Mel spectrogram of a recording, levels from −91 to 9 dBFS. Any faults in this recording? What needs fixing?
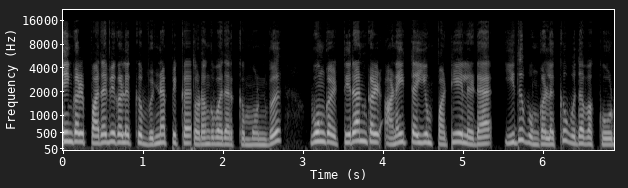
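A burst of packet loss interrupts the speech from 1.53 to 1.61 s, just before "தொடங்குவதற்கு முன்பு உங்கள் திறன்கள்". The receiver concealed about 57 ms by stretching the last sound into a fading buzz or hiss, and about 60 ms of the original speech is gone. On a spectrogram this shows as smeared, fading harmonics followed by an abrupt jump. The waveform shows a decaying repeated pattern, then a discontinuity. Adding forward error correction and a larger jitter buffer would prevent it.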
